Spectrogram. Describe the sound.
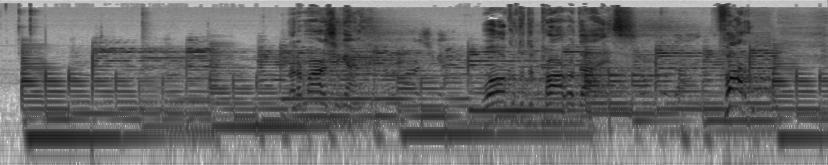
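A Latin pop song plays loudly and steadily, with a bright melodic backing and a sung vocal line layered over it, slightly processed with echo and reverb.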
